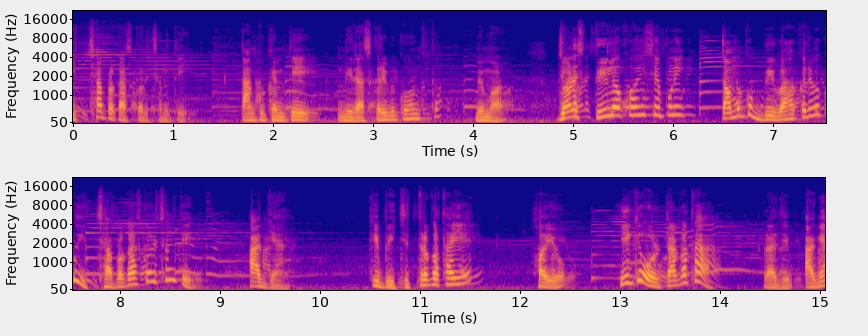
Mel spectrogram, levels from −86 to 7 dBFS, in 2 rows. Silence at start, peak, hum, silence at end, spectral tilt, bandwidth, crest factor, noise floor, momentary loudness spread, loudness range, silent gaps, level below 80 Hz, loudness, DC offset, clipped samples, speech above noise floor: 0 s; 0 dBFS; none; 0 s; -7 dB/octave; 13.5 kHz; 16 dB; -47 dBFS; 15 LU; 4 LU; none; -48 dBFS; -16 LUFS; under 0.1%; under 0.1%; 32 dB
